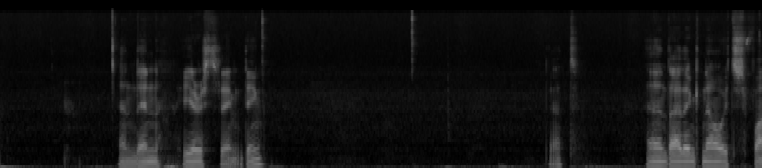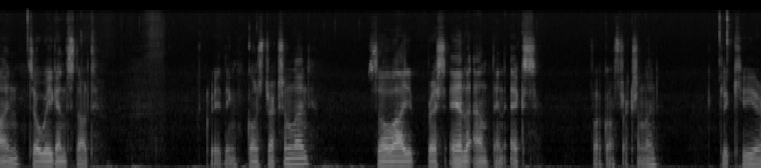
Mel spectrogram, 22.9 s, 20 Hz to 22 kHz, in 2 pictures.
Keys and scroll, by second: 12.1 Escape, 13.4 l, 15.2 x, 16.3 x, 16.7 x, 19.3 x, 20.4 x.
